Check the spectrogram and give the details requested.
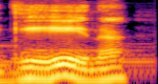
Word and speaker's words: Gehenna: Ahora, la palabra griega Gehenna, pronunciada Gehenna, se deriva del hebreo Gehinón o el valle de Tofet, como anteriormente en la primera parte vimos.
